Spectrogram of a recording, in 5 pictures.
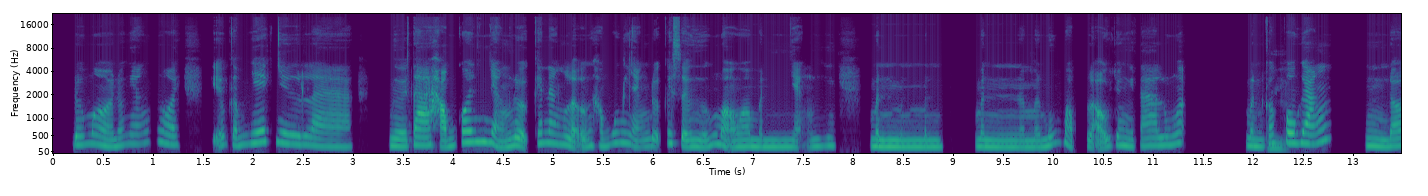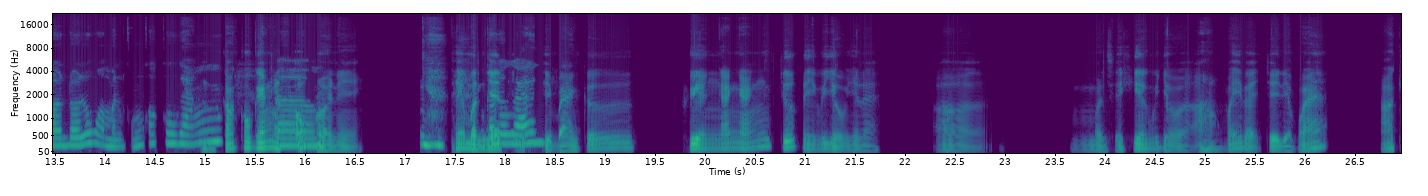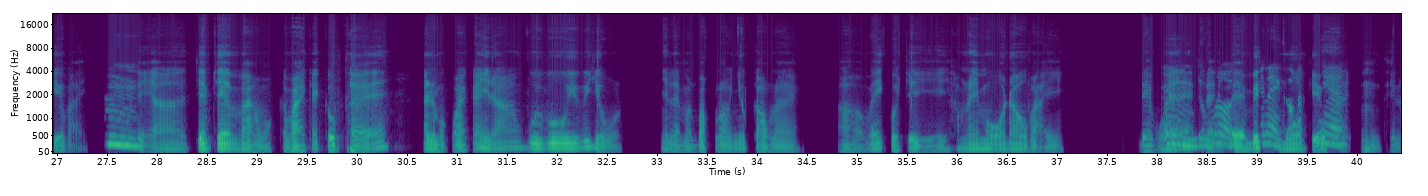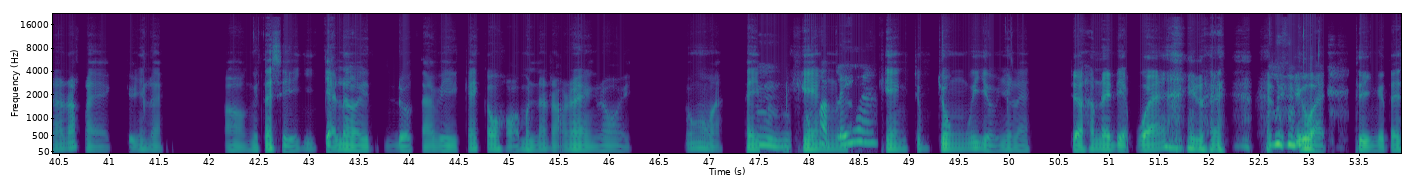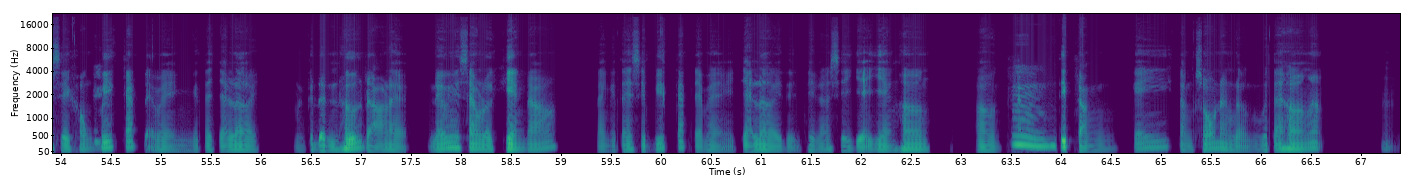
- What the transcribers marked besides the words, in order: tapping; chuckle; other background noise; laughing while speaking: "hay là"; laugh; other noise
- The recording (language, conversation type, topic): Vietnamese, advice, Làm thế nào để khen ngợi hoặc ghi nhận một cách chân thành để động viên người khác?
